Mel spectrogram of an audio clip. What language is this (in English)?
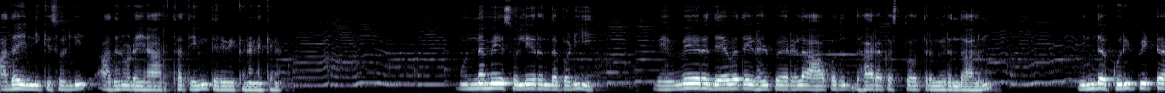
Tamil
